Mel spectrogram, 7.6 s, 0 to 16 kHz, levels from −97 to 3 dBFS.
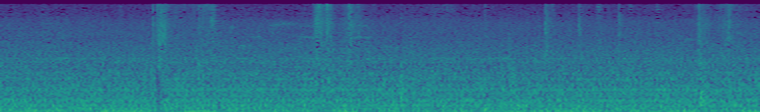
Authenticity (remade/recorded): recorded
